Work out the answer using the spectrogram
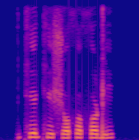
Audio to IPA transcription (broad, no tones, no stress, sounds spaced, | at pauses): kʲ æ kʲ ɛ ʃ ɔ θ ɔ θ ɔ ɖ i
